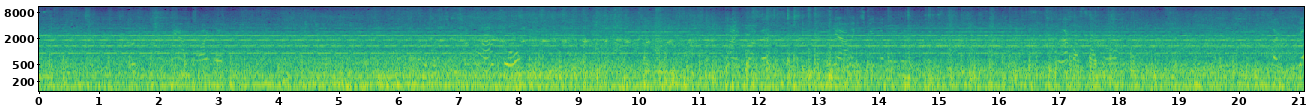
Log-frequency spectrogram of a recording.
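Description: A freight train rumbles past close by.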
